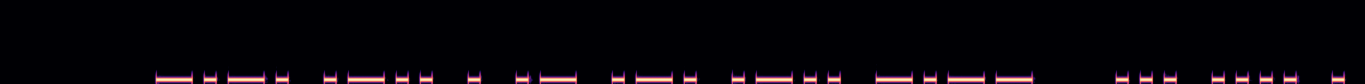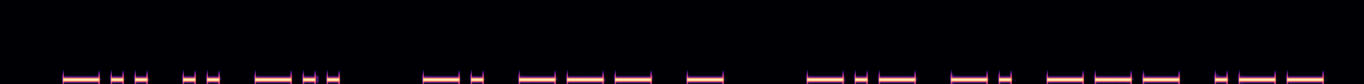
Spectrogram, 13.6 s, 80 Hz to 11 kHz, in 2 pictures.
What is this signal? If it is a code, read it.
Morse code, heard as a keyed tone, about 20 wpm, 700 Hz. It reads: CLEARLY SHE DID NOT KNOW
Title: Sentences from Top 1300 Words 20wpm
